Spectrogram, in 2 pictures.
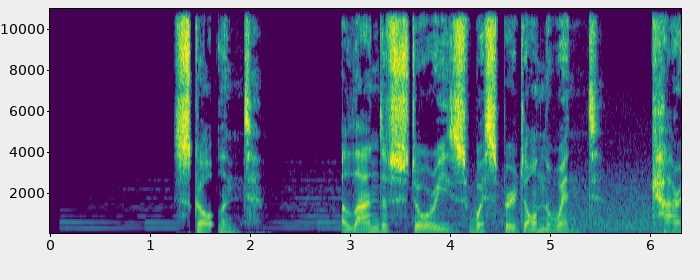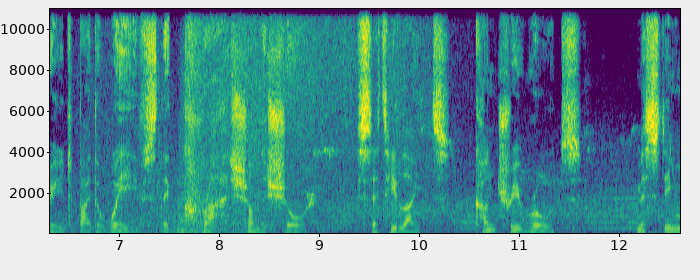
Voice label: commercials, 30s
